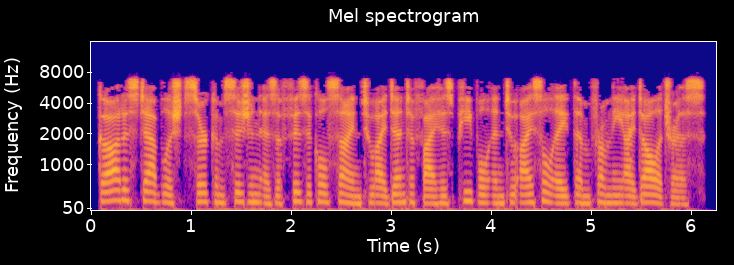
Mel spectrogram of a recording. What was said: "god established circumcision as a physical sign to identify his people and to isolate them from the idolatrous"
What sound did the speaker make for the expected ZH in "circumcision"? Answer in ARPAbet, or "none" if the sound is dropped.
ZH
